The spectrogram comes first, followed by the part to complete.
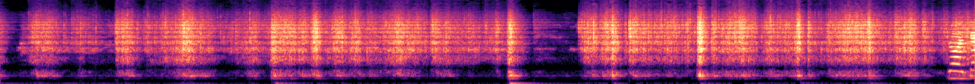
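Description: Plastic garment bags and folded clothes rustling and crinkling in irregular bursts as a pile is rummaged through, with a brief pause about six and a half seconds in.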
